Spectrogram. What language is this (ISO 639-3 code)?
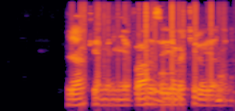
kin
